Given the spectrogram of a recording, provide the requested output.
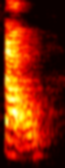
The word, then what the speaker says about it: Dao: Tao and Dao are the same thing, because remember the base word is pronounced Tao, and it's kind of up to you on how you want to interpret that.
